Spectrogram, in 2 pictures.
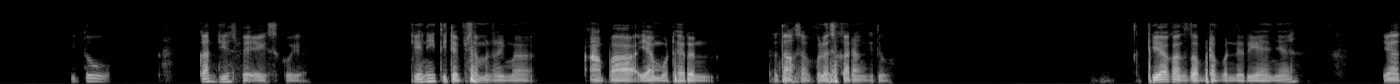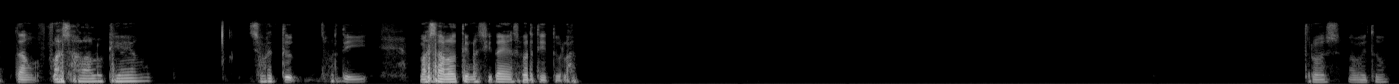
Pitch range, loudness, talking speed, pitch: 95-125 Hz, -25 LUFS, 90 wpm, 110 Hz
